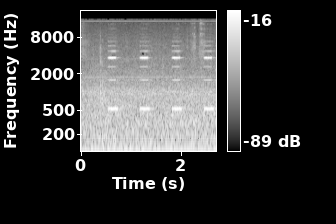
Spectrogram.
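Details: Regular short pulse oximeter beeps, about one every 0.64 seconds, over room hum, in an instructional ABCDE assessment; saturation reads 92% in a patient with prior snoring airway, alcohol odor, stabilized neck.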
